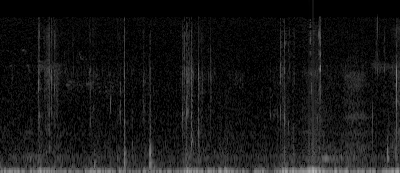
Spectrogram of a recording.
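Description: Scattered light clicks, taps and rustles of handling on a boat's carpeted deck as a small smallmouth bass is swung and flops about in hand, with a few dull low thumps about six seconds in.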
